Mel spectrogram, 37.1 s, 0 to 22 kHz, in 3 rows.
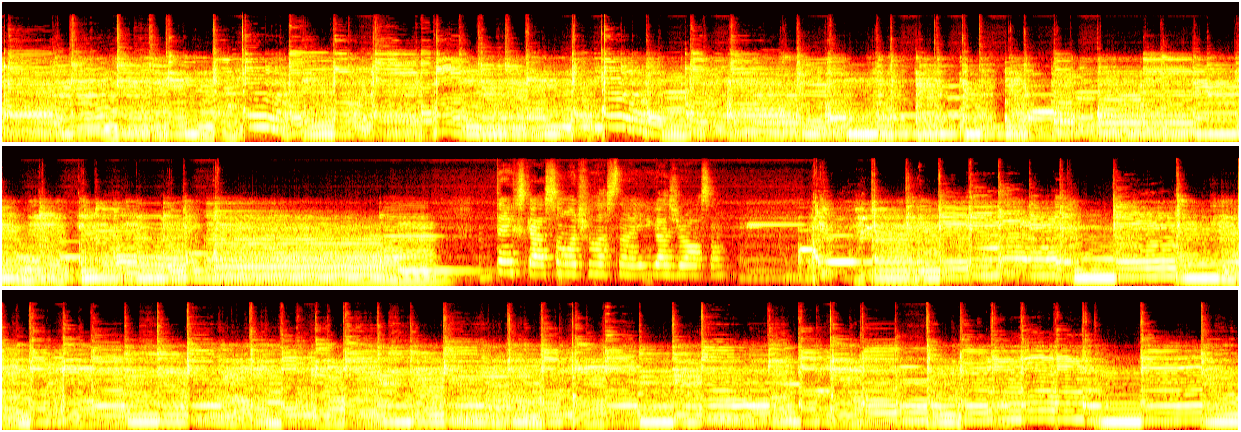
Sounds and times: Electric guitar: 0:00.0 - 0:17.4, 0:19.6 - 0:37.1.

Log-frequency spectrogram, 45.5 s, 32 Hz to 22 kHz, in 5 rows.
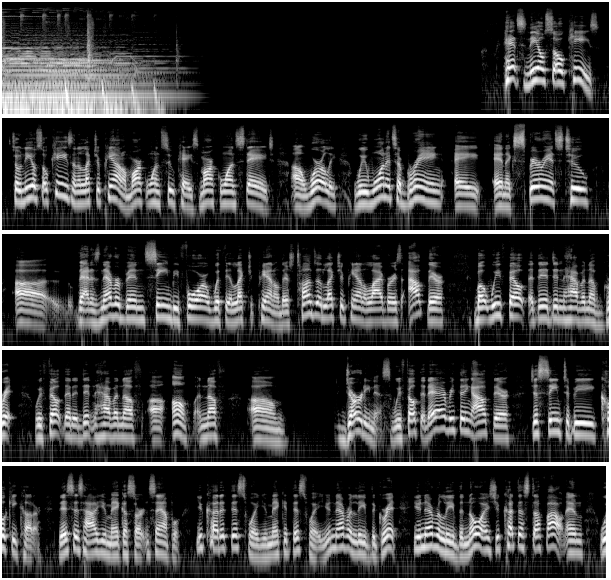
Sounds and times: Speech: 0:07.5 - 0:31.6, 0:32.3 - 0:45.4.

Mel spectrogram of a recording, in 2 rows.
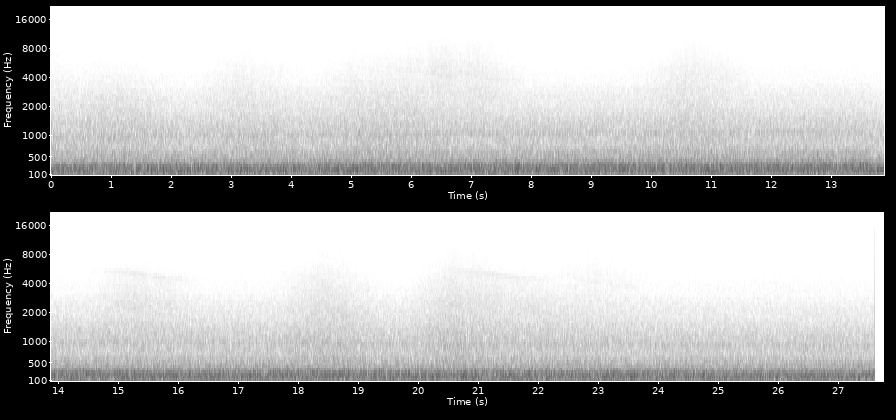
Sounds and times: Truck: 0:00.0 - 0:27.6.

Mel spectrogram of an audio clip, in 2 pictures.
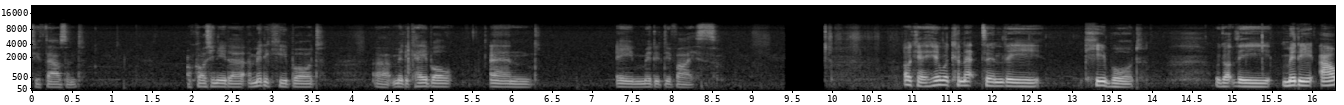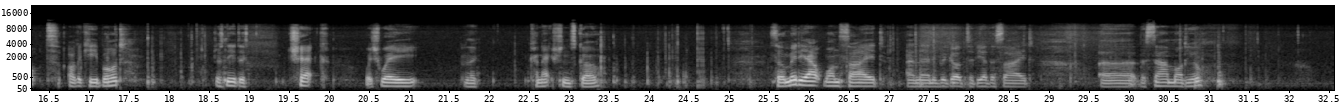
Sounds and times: Speech: 0:00.0 - 0:00.7, 0:02.0 - 0:03.7, 0:04.3 - 0:06.4, 0:07.3 - 0:08.7, 0:10.9 - 0:14.0, 0:14.8 - 0:17.7, 0:18.6 - 0:23.5, 0:25.5 - 0:28.9, 0:29.6 - 0:31.1.

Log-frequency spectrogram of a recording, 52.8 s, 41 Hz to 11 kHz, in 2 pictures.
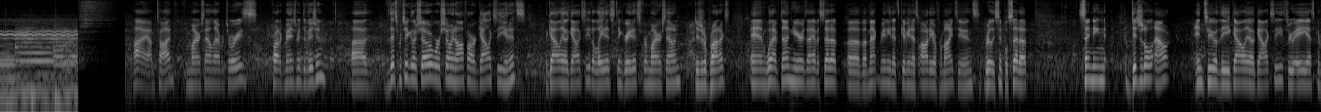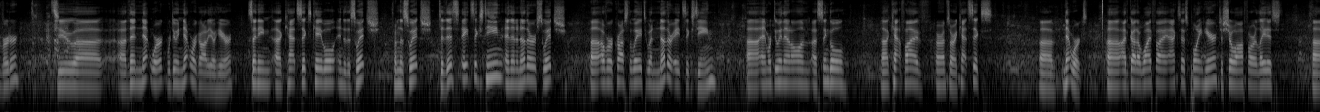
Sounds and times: Speech: 0:02.6 - 0:20.6, 0:21.2 - 0:43.4, 0:44.0 - 0:46.3, 0:46.9 - 0:52.8.

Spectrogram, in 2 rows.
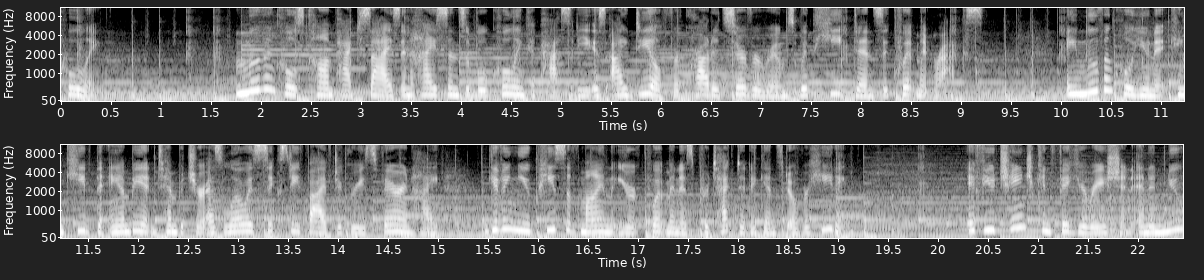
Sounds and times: Speech: 0:00.0 - 0:00.5, 0:01.8 - 0:09.2, 0:10.0 - 0:19.2, 0:20.3 - 0:22.4
Music: 0:00.0 - 0:22.4.

